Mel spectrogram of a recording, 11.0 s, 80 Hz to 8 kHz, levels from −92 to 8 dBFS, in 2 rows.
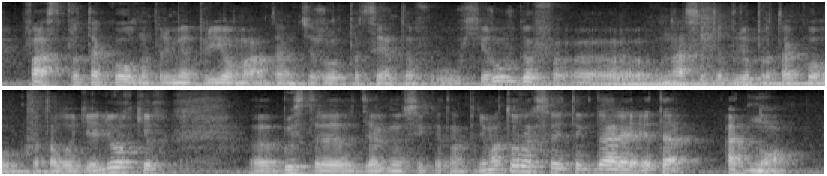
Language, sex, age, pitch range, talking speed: Russian, male, 30-49, 100-135 Hz, 115 wpm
